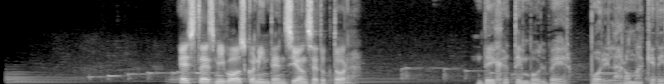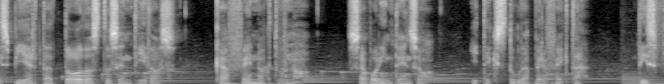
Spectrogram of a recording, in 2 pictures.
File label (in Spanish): Seductor Musicalizado; locutor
